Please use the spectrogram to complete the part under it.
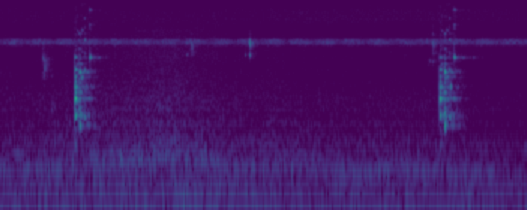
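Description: A menu clicks open and shut.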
